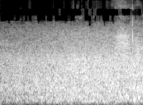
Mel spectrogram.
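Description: A mountain stream rushes steadily through a rocky gorge in the Tatra Mountains, a close, loud, continuous broadband wash of flowing water with no talking.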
